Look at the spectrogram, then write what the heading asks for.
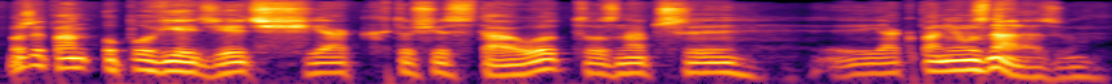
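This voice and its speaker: Radio drama: official, probing prosecutor, deep and slightly husky, varied intonation. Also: male voice, expressive, slow, full character voice. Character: brisk, persistent male prosecutor questioning witnesses, dry and official. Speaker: actor in a radio play.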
